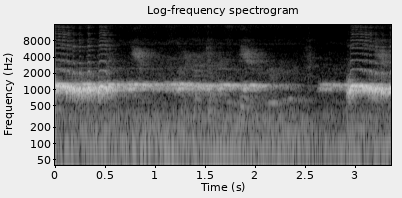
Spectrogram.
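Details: Zebra dove lure sound: a loud, sustained, vibrating coo fading over two seconds, a brief pause, then another rough, rolling coo.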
